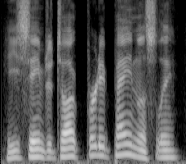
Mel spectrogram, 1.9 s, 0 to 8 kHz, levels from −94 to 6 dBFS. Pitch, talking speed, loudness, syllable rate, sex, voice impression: 135 Hz, 195 wpm, -18 LUFS, 5.8 syllables/s, male, very masculine, very adult-like, slightly old, very thick, slightly tensed, slightly powerful, bright, slightly hard, slightly muffled, fluent, slightly raspy, cool, very intellectual, sincere, very calm, very mature, friendly, very reassuring, very unique, slightly elegant, wild, slightly sweet, lively, kind, slightly intense, slightly modest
